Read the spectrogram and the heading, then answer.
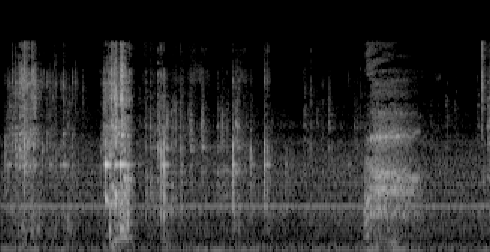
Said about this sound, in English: In fact, I'm going to take a drink of water right now. Sometimes I do that during church. You can hear the ice in my little aluminum container.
